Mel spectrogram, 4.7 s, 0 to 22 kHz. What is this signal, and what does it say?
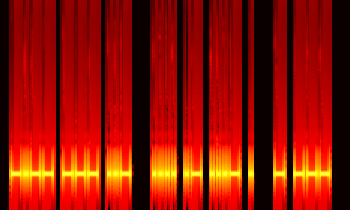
Morse code, heard as a keyed tone, about 34 wpm, 700 Hz. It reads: YOU HAVE TO
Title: Speed-Racing - Sets of 5 Words 28wpm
